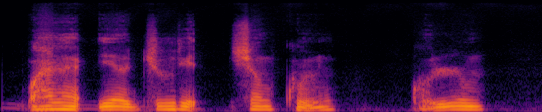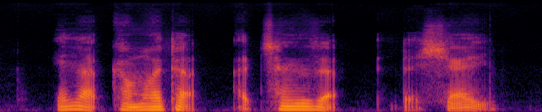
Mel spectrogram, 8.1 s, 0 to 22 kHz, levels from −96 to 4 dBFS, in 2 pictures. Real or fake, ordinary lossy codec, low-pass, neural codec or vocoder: fake; none; 19.8 kHz; codec, 44.1 kHz, 2.6 kbps, DAC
